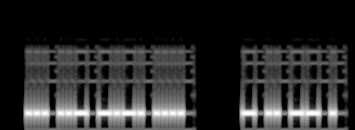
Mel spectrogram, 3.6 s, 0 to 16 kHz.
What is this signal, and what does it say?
Morse code, heard as a keyed tone, about 30 wpm, 500 Hz. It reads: SUCH TIME
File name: basic100-25wpm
